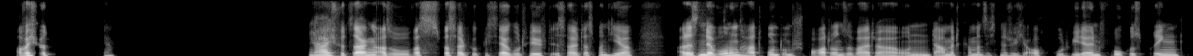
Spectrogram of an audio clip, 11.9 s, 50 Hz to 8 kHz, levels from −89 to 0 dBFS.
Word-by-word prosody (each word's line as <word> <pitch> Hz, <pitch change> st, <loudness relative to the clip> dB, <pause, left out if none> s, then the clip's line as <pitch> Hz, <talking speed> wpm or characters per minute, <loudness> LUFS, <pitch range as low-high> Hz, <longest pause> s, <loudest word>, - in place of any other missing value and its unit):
Aber 160 Hz, -, +5 dB
ich 165 Hz, -, -1 dB
würd 170 Hz, 0 st, -3 dB, 0.5 s
Ja. 165 Hz, +1 st, -11 dB, 2.0 s
Ja, 155 Hz, -1 st, +6 dB
ich 145 Hz, -, -3 dB
würd 145 Hz, -, -4 dB
sagen 145 Hz, 0 st, +8 dB
also, 130 Hz, -1 st, -1 dB
was 135 Hz, 0 st, -4 dB
was 145 Hz, +1 st, -2 dB
halt 140 Hz, -1 st, +2 dB
wirklich 135 Hz, -1 st, -13 dB
sehr 135 Hz, -1 st, +4 dB
gut 135 Hz, -1 st, -7 dB
hilft, 145 Hz, +1 st, 0 dB
ist 135 Hz, 0 st, -13 dB
halt, 135 Hz, -2 st, -1 dB
dass 135 Hz, 0 st, -8 dB
man 130 Hz, 0 st, -3 dB
hier 135 Hz, 0 st, +1 dB, 0.4 s
alles 140 Hz, +2 st, +4 dB
in 145 Hz, -, +5 dB
der 130 Hz, -1 st, +8 dB
Wohnung 150 Hz, -2 st, +3 dB
hat 145 Hz, 0 st, -1 dB
rund 135 Hz, -1 st, -1 dB
um 135 Hz, -, -6 dB
Sport 145 Hz, +2 st, -3 dB
und 140 Hz, +1 st, -2 dB
so 140 Hz, -1 st, -8 dB
weiter 135 Hz, -, -2 dB
und 70 Hz, 0 st, -4 dB
damit 140 Hz, 0 st, -3 dB
kann 140 Hz, -, -8 dB
man 135 Hz, -, -4 dB
sich 135 Hz, -1 st, -21 dB
natürlich 140 Hz, 0 st, -11 dB
ja -, -, -11 dB
auch 135 Hz, 0 st, -6 dB
gut 145 Hz, 0 st, -13 dB
wieder 145 Hz, -1 st, 0 dB
in 140 Hz, -, +2 dB
Fokus 145 Hz, +1 st, -6 dB
bringen 140 Hz, 0 st, -2 dB
140 Hz, 225 wpm, -25 LUFS, 135-145 Hz, 2.0 s, sagen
